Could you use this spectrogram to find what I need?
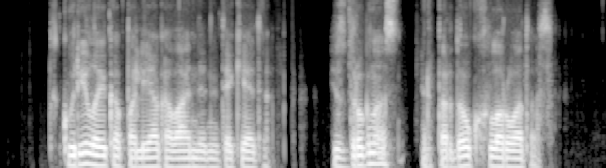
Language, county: Lithuanian, Vilnius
